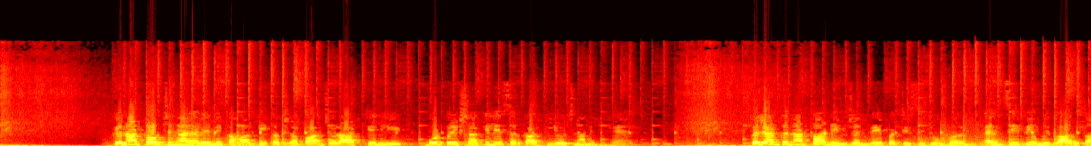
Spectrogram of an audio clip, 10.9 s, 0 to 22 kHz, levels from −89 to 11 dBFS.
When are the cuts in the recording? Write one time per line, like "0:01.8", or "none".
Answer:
0:01.0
